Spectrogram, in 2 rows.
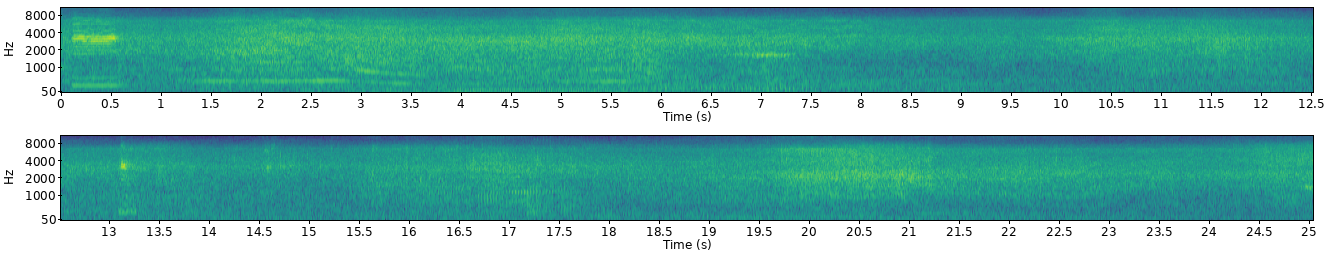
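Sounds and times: vehicle engines rumbling: 0.0s - 25.0s.

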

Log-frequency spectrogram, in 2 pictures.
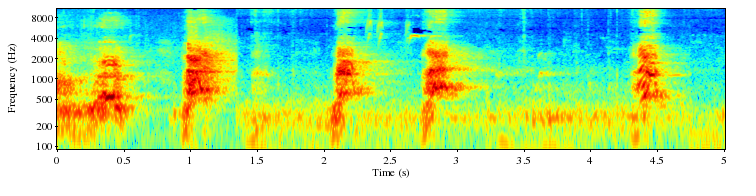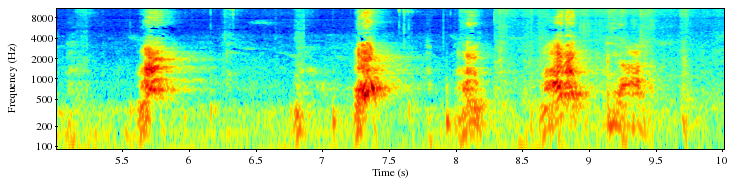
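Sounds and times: puppy barking: 0.0s - 1.4s, 2.1s - 3.3s, 4.3s - 4.8s, 5.6s - 6.2s, 7.2s - 9.1s.

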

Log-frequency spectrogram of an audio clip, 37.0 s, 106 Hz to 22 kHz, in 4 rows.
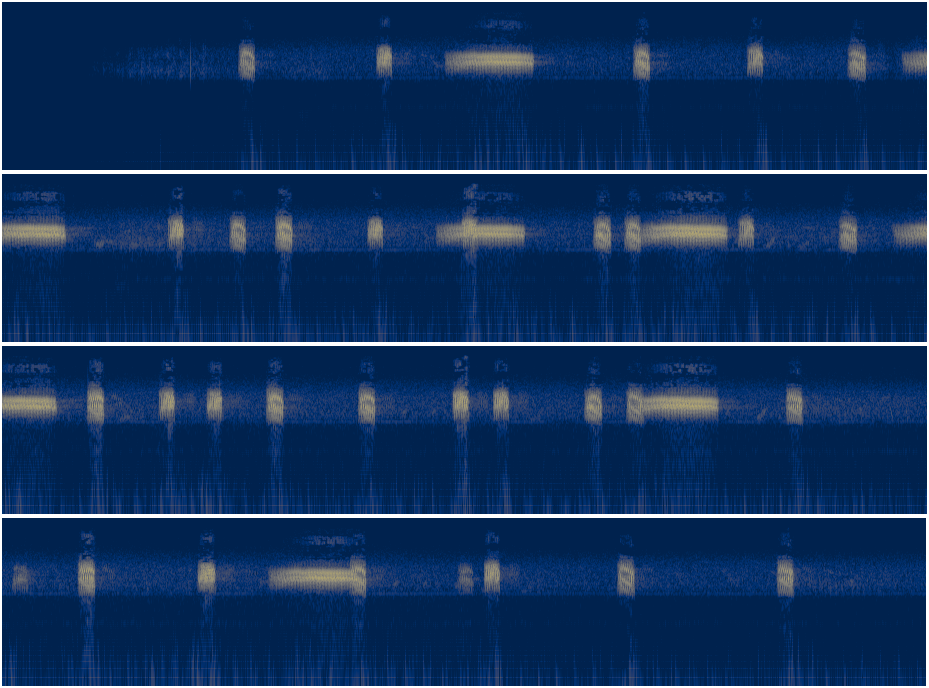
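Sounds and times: short sharp bird calls: 2.4s - 2.7s, 3.7s - 5.5s, 6.3s - 6.7s, 7.4s - 7.8s, 8.4s - 14.6s, 15.2s - 17.0s, 17.6s - 22.4s, 23.0s - 26.8s, 27.8s - 28.9s, 29.7s - 31.7s, 32.3s - 33.1s, 33.9s - 34.3s, 35.5s - 36.3s
bird buzzy wheezing call: 3.8s - 5.4s, 6.3s - 6.6s, 8.4s - 10.0s, 10.9s - 12.3s, 12.9s - 14.6s, 15.2s - 17.0s, 17.6s - 21.4s, 24.3s - 26.6s, 27.8s - 28.9s, 29.7s - 31.5s, 33.9s - 34.2s.

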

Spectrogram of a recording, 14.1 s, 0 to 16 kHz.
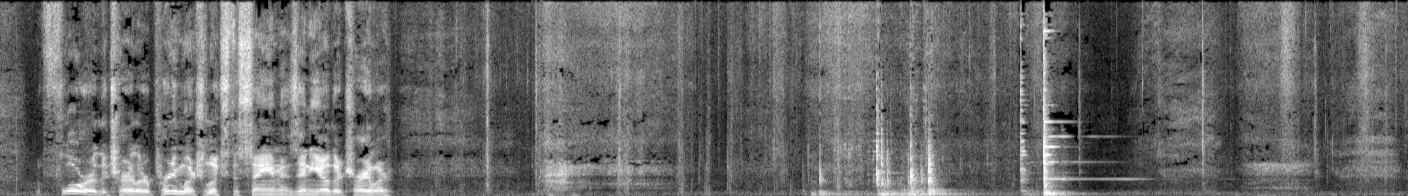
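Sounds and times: metal door scraping and rattling: 8.1s - 10.6s
metallic clang ringing: 10.2s - 11.6s.

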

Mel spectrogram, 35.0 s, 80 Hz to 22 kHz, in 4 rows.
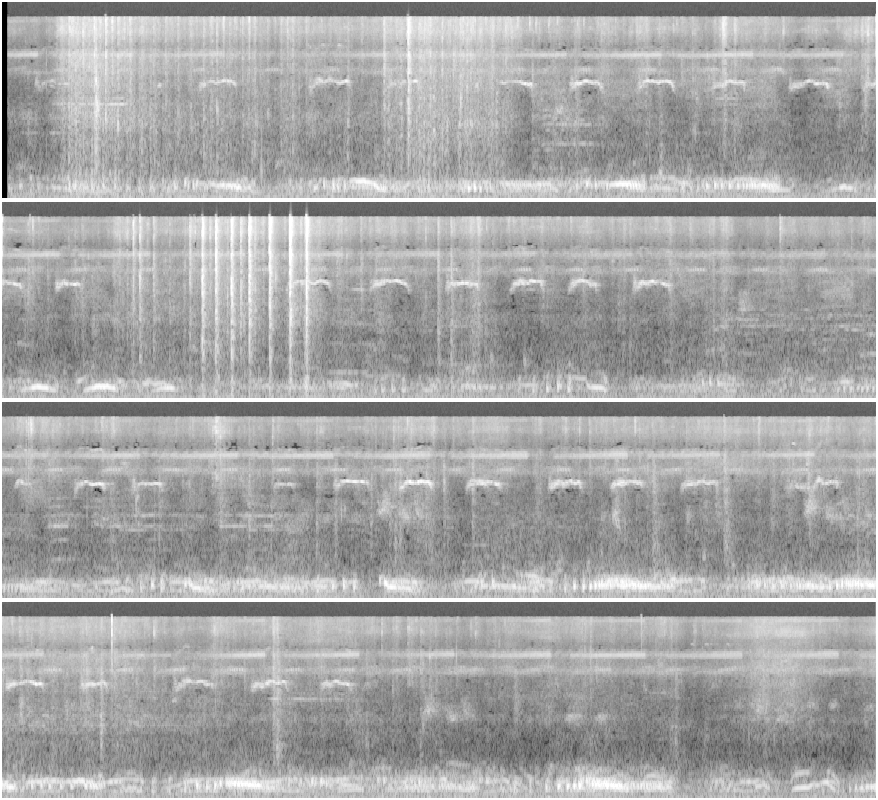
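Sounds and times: pigeons cooing: 0.1s - 34.9s
wings flapping: 0.6s - 3.0s, 3.8s - 5.2s, 10.0s - 12.0s.

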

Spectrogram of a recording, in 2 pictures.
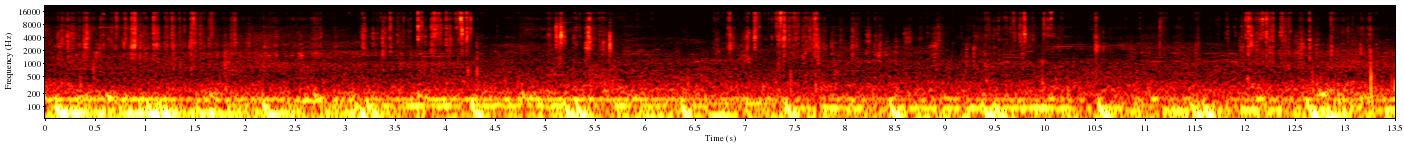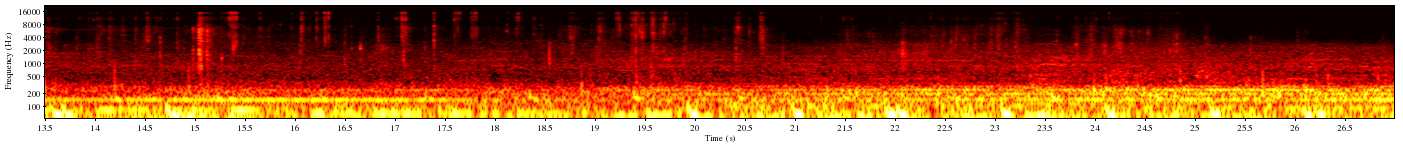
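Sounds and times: claws scratching on bark: 0.0s - 6.0s, 6.8s - 20.9s
squirrel gnawing nuts: 0.0s - 26.9s
steady low rumble: 0.0s - 26.9s.

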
